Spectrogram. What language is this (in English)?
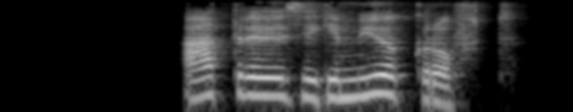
Icelandic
